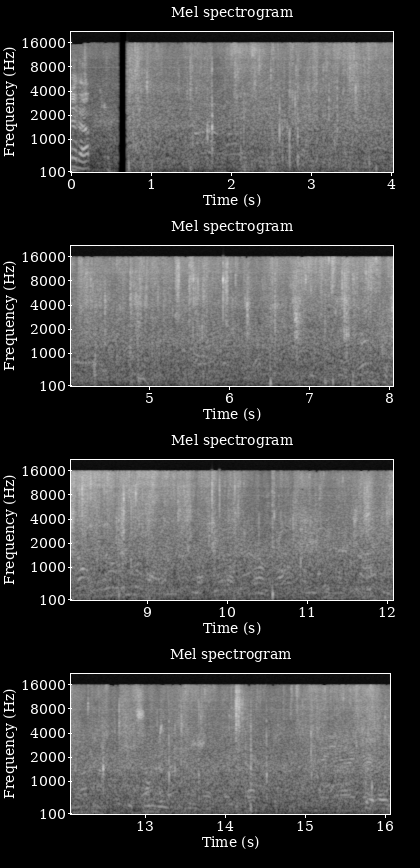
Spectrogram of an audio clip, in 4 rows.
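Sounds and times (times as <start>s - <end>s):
footsteps crunching on gravel: 0.7s - 16.0s
people talking indistinctly: 1.4s - 16.0s.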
